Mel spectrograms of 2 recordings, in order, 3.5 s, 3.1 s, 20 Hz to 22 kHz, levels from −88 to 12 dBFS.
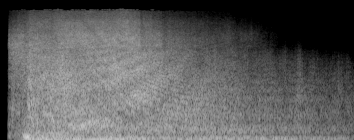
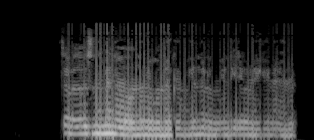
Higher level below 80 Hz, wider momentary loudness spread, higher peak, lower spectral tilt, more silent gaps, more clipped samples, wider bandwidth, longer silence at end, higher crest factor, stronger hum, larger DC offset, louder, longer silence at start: first, -24 dBFS vs -46 dBFS; first, 20 LU vs 16 LU; first, 0 dBFS vs -6 dBFS; second, -2.5 dB/octave vs -7.5 dB/octave; neither; neither; first, 17 kHz vs 11.5 kHz; second, 0 s vs 0.2 s; about the same, 14 dB vs 16 dB; neither; neither; first, -12 LUFS vs -21 LUFS; second, 0.1 s vs 0.6 s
